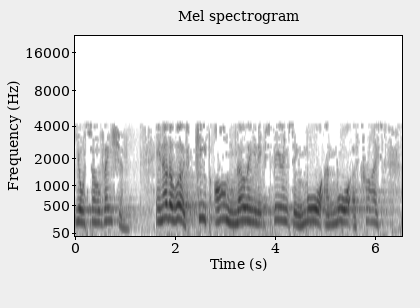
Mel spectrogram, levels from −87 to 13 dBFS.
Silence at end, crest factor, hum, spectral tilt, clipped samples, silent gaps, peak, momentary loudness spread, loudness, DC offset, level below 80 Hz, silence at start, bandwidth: 0.2 s; 16 dB; none; -12 dB/octave; under 0.1%; none; -2 dBFS; 14 LU; -19 LUFS; under 0.1%; -58 dBFS; 0 s; 4.4 kHz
